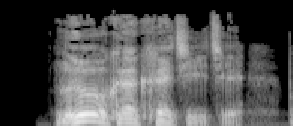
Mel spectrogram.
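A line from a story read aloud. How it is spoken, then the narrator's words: Sigh after pause. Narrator (Russian): после недолгого молчания вздохнул он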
